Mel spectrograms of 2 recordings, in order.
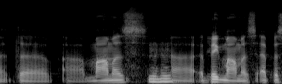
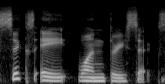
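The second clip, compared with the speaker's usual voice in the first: put-on lady announcer voice, much higher and louder; 9 semitones higher, 4 dB louder than usual. Asked to imitate the Faturday lady for the zip code: Faturday lady imitation. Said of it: "do an imitation of the Faturday lady".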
